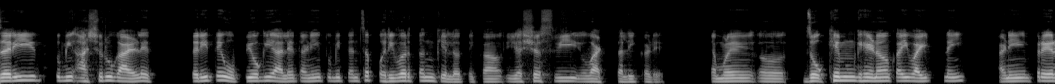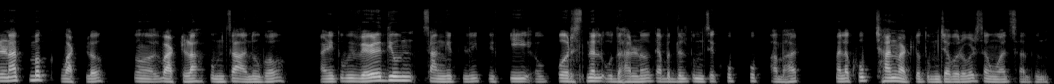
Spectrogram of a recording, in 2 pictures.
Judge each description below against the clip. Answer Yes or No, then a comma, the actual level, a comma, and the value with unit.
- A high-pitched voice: No, medium, 145 Hz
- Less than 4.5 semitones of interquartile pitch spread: Yes, average, 3.7 semitones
